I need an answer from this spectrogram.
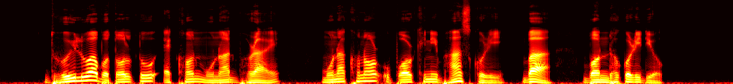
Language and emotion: Assamese, neutral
